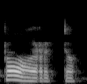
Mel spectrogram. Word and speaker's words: porto: 여기 porto에서 오는 열린 오입니다. 그러니까 입을 아처럼 열린 상태에서 오 발음을 하고요.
